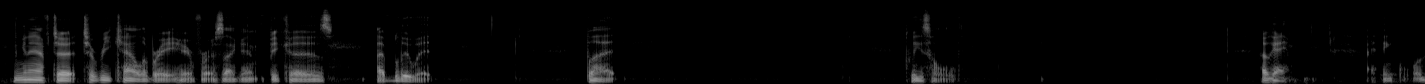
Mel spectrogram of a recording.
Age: 20-39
